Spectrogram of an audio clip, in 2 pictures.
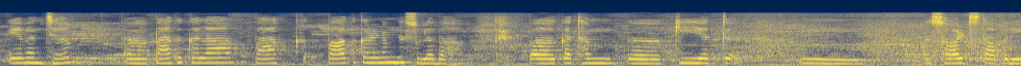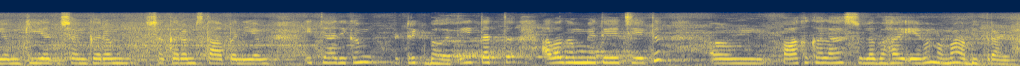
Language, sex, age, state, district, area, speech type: Sanskrit, female, 18-30, Karnataka, Belgaum, urban, spontaneous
